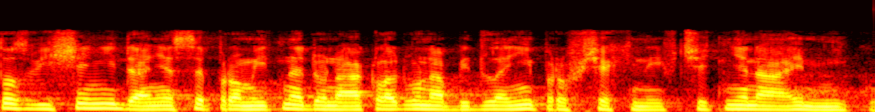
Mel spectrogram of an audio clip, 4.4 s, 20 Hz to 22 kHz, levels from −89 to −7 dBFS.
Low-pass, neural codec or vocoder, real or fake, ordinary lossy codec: 7.2 kHz; none; real; MP3, 48 kbps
